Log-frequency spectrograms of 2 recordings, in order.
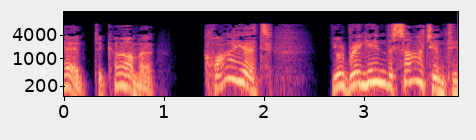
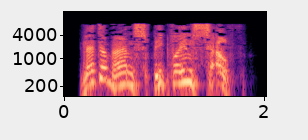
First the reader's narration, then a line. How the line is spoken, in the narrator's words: Nielsen snapped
